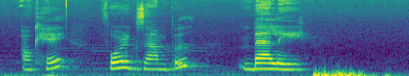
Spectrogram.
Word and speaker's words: ballet: Now letter T is also silent in some of the French words ending in et. Okay? For example, ballet, ballet, buffet, buffet, gourmet, gourmet.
